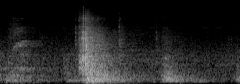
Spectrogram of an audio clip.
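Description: A stage-set door being shut, closing with one loud bang a little under a second in, followed by a lighter knock.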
